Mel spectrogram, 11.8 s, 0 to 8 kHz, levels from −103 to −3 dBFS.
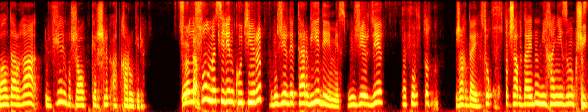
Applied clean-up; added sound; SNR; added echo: neural mask model Resemble Enhance denoiser.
